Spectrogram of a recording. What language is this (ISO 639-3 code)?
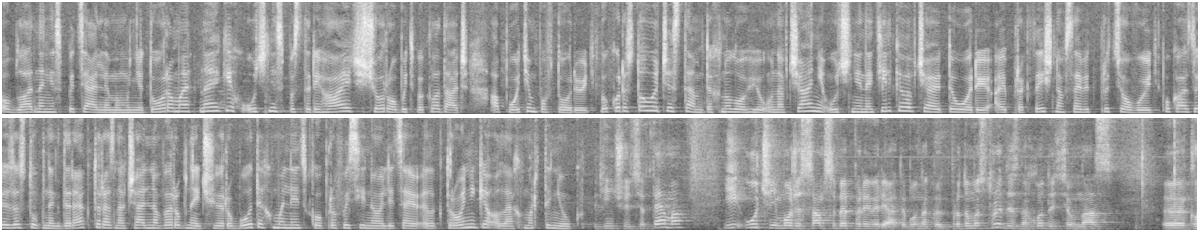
ukr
